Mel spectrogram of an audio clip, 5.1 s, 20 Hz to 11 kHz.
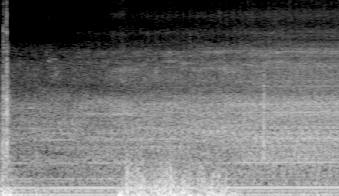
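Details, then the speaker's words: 1987 Pontiac Acadian after reconnecting a cut body ground: low, fairly steady idle rumble with no misses or knocks, now running a lot smoother. "running a lot smoother alright guys"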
